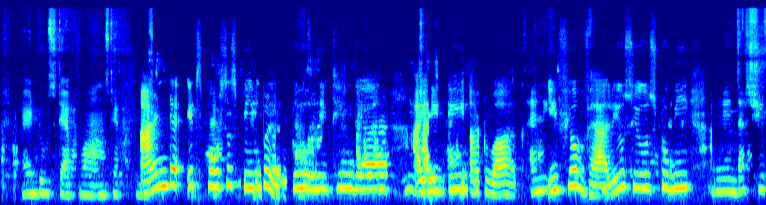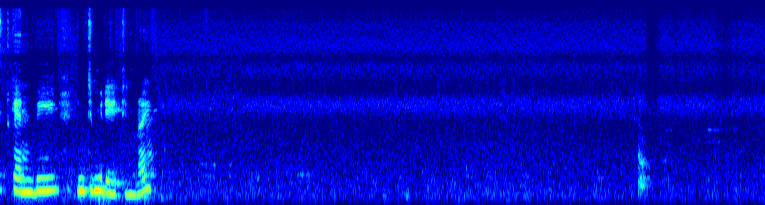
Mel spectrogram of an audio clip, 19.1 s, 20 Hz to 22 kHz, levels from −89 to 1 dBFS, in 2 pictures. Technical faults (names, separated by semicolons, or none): converter idle tones; speech suppressed in double talk; echo leak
